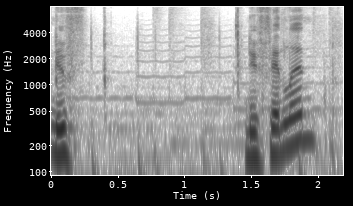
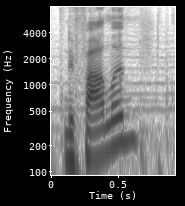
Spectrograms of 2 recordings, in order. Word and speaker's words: Newfoundland: Is it New Finland? Newfoundland. I said it wrong.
